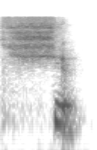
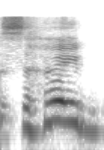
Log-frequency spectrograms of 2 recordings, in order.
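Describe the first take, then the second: First: The sh sound is blended into one syllable. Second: The letters are sounded apart in two syllables. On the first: The speaker calls it right. "ऐसे पढ़ने का इसको" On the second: The speaker calls it wrong. "अगर आप अलग अलग इसको पढ़ोगे ... जो कि गलत है"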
